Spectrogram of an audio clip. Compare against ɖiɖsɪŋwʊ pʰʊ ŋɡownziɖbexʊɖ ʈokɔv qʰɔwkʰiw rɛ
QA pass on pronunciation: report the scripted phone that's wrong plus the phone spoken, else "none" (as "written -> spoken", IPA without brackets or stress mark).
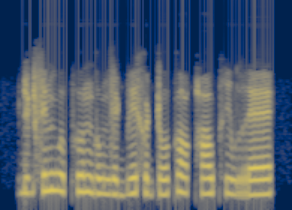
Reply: v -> w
